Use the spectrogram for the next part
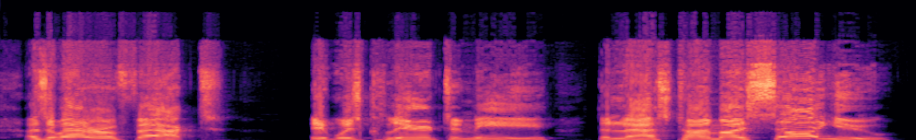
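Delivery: lightly mocking, drawn-out put-on voice; hammed-up Jeffrey voice. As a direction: read Jeffrey's reply as a mock character. Voicing Jeffrey in birthday letter.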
